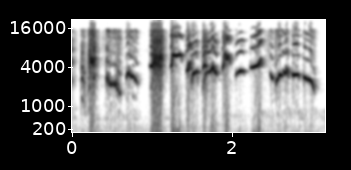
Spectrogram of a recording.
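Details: Oriental magpie-robin singing as a training model for songbirds: rapid mix of scratchy buzzes and clear rising and falling whistles, ending on a drawn-out descending whistle.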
